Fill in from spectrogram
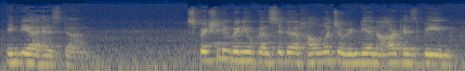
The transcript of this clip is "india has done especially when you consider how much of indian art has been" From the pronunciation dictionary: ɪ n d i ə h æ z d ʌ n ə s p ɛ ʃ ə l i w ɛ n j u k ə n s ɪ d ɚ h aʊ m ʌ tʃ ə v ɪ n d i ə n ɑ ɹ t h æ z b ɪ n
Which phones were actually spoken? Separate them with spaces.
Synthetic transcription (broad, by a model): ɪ n d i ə h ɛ z d ʌ n s p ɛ ʃ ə l i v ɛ n j u k ə n s ɪ d ɚ h aʊ m ʌ tʃ ə v ɪ n d i ə n ɑ ɹ t h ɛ z b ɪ n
